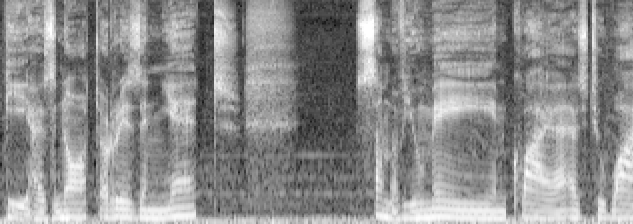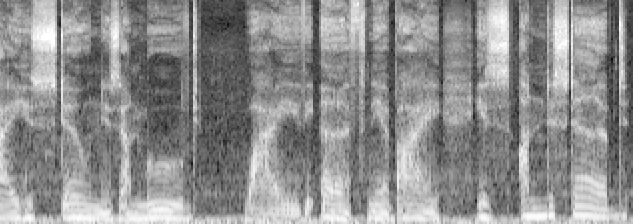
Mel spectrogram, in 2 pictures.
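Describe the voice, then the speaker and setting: A slow, sinister graveyard priest. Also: male voice, fairly low pitch, a little mellow, slight background noise. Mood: ominous courtesy. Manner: theatrical, formal archaic diction, deliberate dramatic pauses. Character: sinister, courteous old-fashioned graveyard priest guiding visitors. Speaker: host. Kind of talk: gothic radio drama storytelling.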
